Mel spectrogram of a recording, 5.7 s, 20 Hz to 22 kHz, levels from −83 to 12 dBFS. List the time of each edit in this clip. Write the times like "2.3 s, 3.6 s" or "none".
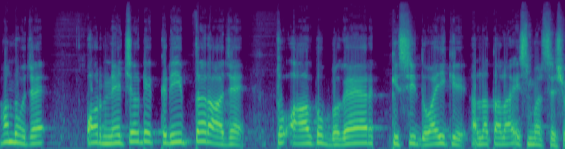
none

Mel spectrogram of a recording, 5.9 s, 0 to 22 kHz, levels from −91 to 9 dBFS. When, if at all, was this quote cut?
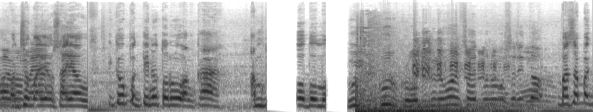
1.0 s

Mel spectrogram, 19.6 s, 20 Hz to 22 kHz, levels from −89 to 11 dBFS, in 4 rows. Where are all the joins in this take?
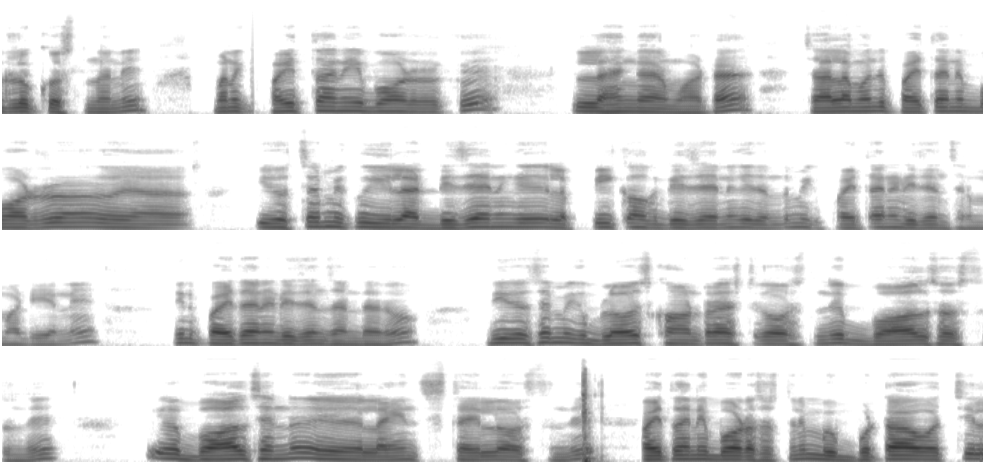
1.2 s, 17.9 s

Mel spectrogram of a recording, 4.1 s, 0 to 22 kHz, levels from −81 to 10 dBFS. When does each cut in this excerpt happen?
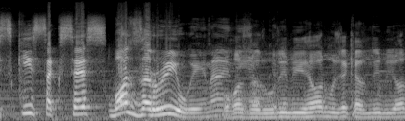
none

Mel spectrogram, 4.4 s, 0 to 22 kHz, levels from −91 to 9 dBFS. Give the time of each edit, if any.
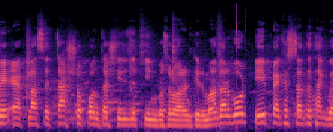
3.3 s

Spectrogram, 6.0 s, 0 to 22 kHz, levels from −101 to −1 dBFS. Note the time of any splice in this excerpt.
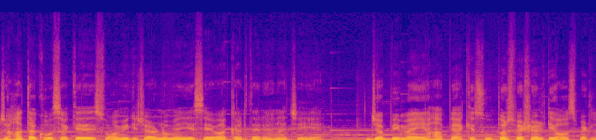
3.2 s

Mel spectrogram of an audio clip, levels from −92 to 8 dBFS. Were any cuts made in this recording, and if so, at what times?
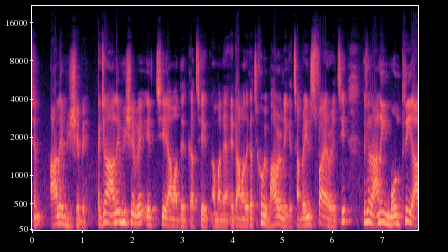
none

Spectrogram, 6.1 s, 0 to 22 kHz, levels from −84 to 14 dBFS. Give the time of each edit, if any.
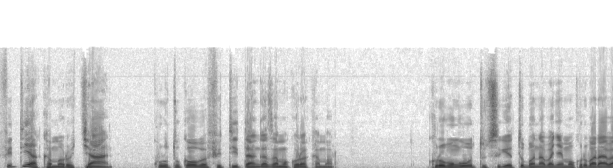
4.2 s

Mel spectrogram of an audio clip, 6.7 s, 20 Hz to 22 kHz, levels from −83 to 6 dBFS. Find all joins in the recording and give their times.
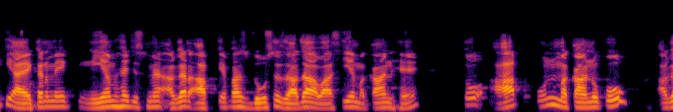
none

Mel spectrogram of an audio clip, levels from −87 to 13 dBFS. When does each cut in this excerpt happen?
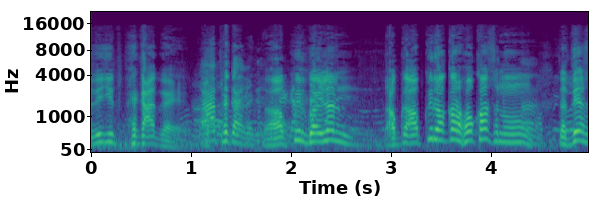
none

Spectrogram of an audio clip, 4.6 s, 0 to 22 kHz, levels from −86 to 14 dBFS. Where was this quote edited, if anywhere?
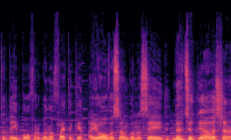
1.7 s, 3.3 s

